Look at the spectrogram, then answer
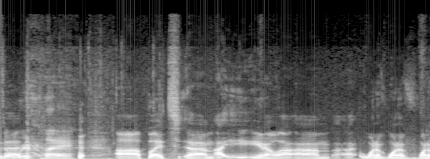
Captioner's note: laughter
